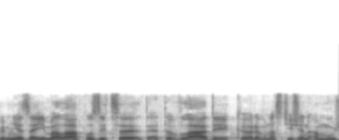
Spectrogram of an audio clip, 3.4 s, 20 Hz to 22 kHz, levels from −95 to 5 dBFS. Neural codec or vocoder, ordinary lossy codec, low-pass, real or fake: codec, 16 kHz, 2 kbps, X-Codec, WavLM features, trained on Multilingual LibriSpeech; AAC, 96 kbps; 7.2 kHz; fake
